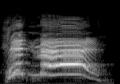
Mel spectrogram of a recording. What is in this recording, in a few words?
"HIT ME", SHOUTS; Best Service; Hyper Dance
